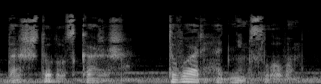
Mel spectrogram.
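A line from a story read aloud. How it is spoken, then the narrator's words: Quiet speech. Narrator (Russian): тихо произнес Клим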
